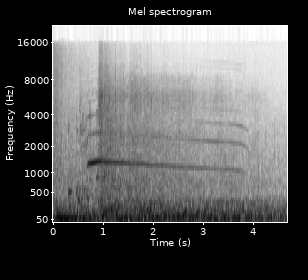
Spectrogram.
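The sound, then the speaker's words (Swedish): A sudden loud whoosh and boom as something bursts into flame, apparently Worcestershire sauce creating a fireball, followed by a sustained roaring rush. A steady high tone with harmonics drifts slightly downward for a few seconds above the roar. “Nu verkar det ändå som att den tar eld här, den här. Och den Worcestershock som verkar skapa någon slags eldboll.”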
